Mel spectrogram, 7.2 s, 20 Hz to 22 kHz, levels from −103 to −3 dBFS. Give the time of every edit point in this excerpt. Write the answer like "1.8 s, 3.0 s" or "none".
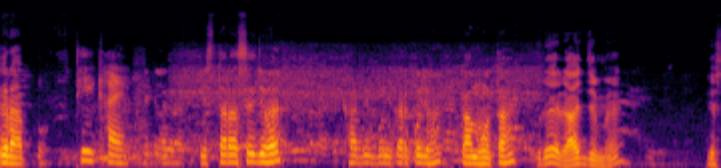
1.8 s, 5.2 s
